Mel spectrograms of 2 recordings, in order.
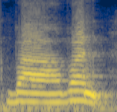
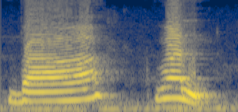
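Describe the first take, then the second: First: Said in the usual way. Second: बावन slowly split, long बा, pause, वन; broken into syllables. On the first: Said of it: "मिलाकर पढ़ें". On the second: Shown as a demonstration. Teacher breaking the word for learners, बा... वन with a gap. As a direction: pull बावन apart into बा and वन. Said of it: "तोड़ तोड़ कर पढ़ूंगी".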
